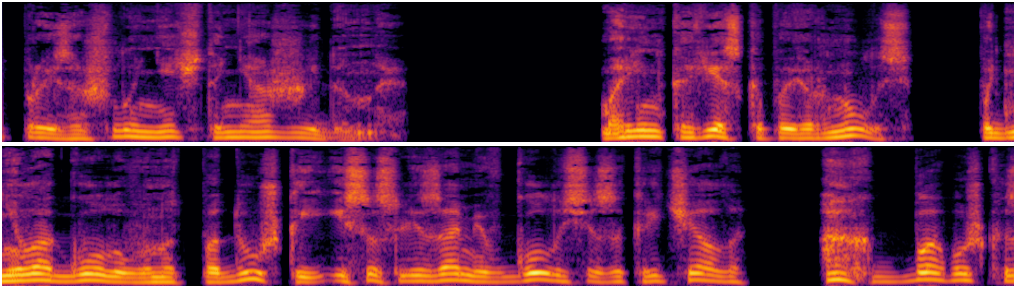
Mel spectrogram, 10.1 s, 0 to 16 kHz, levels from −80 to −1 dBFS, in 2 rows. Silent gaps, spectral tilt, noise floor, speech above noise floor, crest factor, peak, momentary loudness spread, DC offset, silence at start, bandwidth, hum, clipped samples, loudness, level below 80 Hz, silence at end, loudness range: 2.05-2.97 s, 4.57-4.86 s, 5.99-6.03 s, 8.80-9.13 s; -5.5 dB/octave; under -90 dBFS; over 74 dB; 16 dB; 0 dBFS; 9 LU; under 0.1%; 0.1 s; 16 kHz; none; under 0.1%; -16 LUFS; -50 dBFS; 0 s; 4 LU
